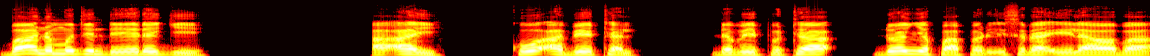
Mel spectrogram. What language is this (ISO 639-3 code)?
hau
